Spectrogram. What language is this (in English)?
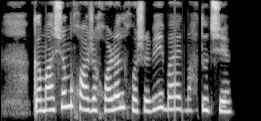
Pashto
